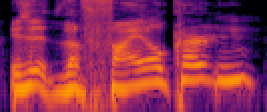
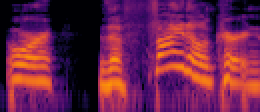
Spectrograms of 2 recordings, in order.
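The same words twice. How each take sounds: First: "Curtain" pushed out as the key word; questioning stress on "Curtain". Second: "Final" hit hard, "Curtain" falls away; correcting stress on "Final". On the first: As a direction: lean hard on "Curtain" in The Final Curtain. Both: Shown as a demonstration. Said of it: "the emphasis on the syllable thing".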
